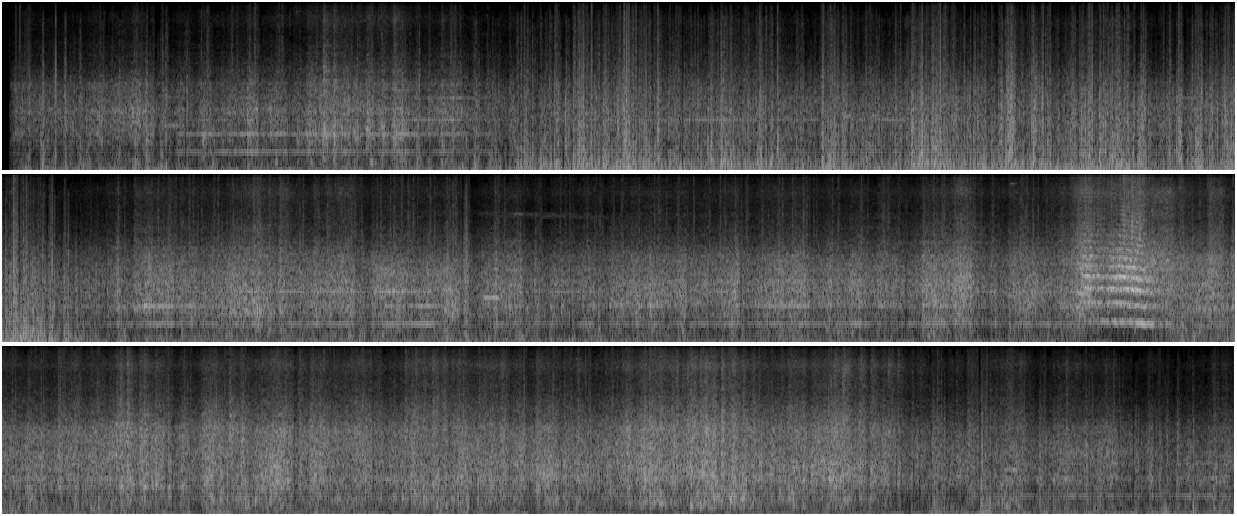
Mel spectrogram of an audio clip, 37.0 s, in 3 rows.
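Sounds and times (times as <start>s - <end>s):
train rumbling and rattling: 0.0s - 36.9s
wind buffeting microphone: 0.0s - 36.9s
train horn blast: 1.6s - 4.9s, 13.5s - 24.4s.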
